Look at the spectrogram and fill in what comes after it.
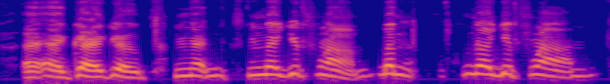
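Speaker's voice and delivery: put-on mumbling, words mushed as if mouth full. Retelling a confrontation and mocking the other man: imitating someone talking with a full mouth. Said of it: "It sound like he got a bunch of shit in his mouth".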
